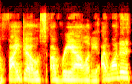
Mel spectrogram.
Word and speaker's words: Fidose: it for people yeah so it's Fido f-i-d-o-s-e so phy dose of reality I wanted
